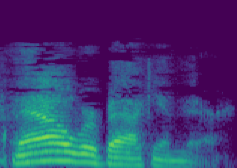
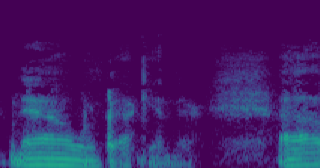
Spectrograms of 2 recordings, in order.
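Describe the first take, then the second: First: Louder, punchy radio host announcement. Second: Much softer and slower, trailing away; quiet slow echo. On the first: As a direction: belt it out like going back on air. Host announcing return to studio. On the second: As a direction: let it fade like a muttered echo. Host repeating the return line. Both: Pretend.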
